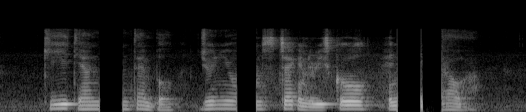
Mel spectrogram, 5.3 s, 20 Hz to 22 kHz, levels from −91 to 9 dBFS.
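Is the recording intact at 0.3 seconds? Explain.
Yes, the speech at 0.3 seconds is intact, carried cleanly by the G.722 wideband telephone coding at 64 kbit/s with no fault at that moment.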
